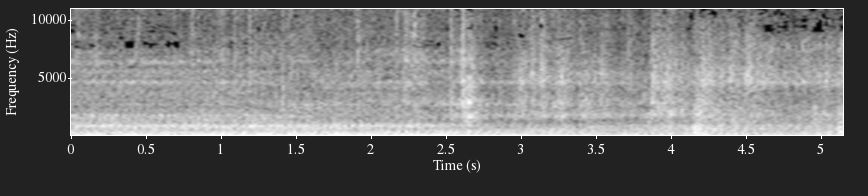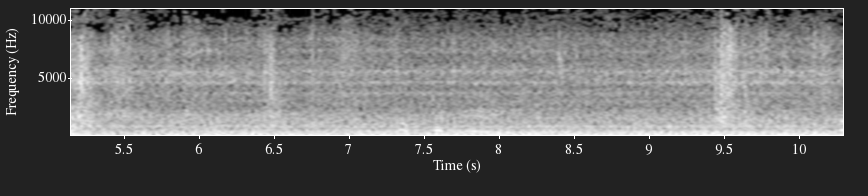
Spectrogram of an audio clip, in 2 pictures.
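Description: A large engine on the tree-service equipment idles steadily, with a few sharp knocks over it, one about a third of the way in and another near the end.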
